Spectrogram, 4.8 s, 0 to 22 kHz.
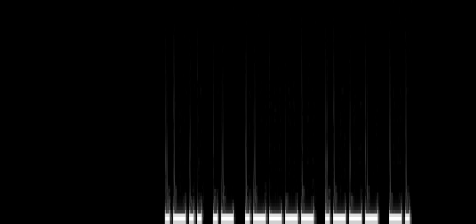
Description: Morse code, heard as a keyed tone, about 31 wpm, 700 Hz. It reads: LA1JN
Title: DXCC-100 Call Signs - 5 Characters - 30wpm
